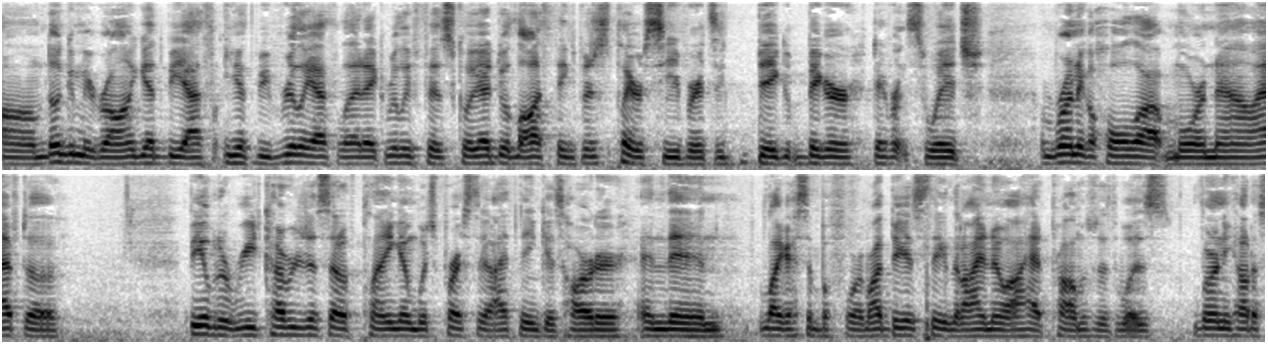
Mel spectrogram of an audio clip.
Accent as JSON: {"language": "English", "region": "Texas", "country": "United States", "tie": "born or raised there", "moved": "as an adult", "lives_now": "Illinois, United States", "said": "Growing up in Texas"}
